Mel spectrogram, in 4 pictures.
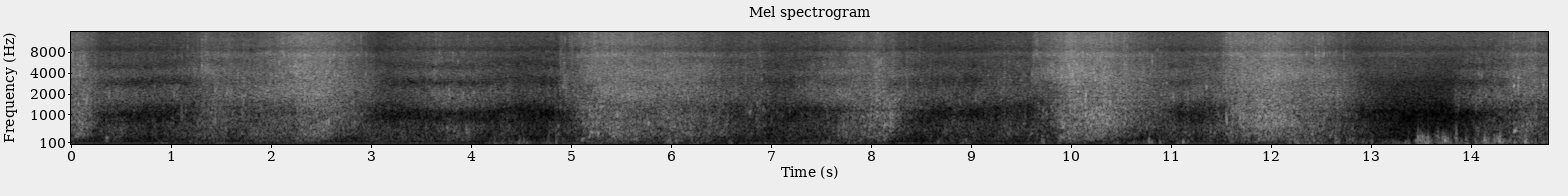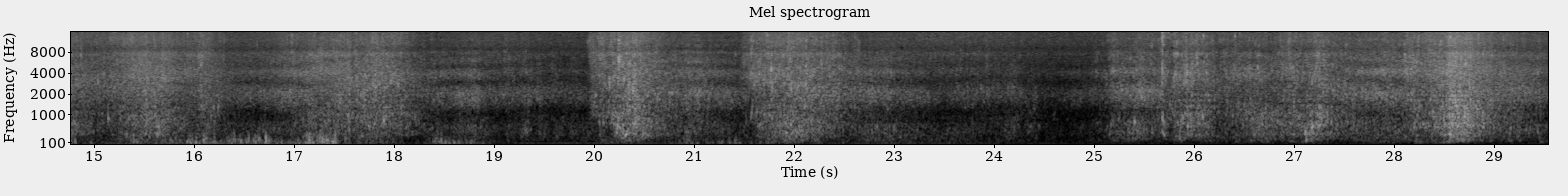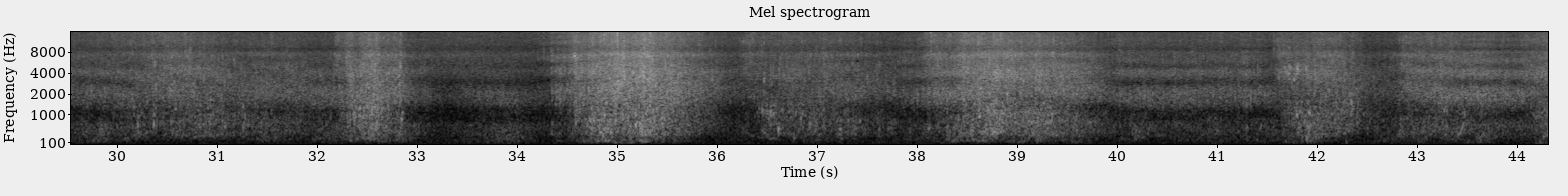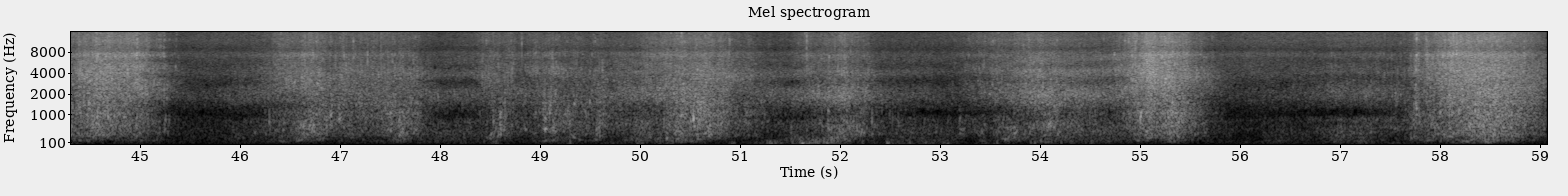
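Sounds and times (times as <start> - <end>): surf hiss: 0.0 - 21.6, 49.5 - 59.0
sea waves washing onto shore: 0.0 - 59.0.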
